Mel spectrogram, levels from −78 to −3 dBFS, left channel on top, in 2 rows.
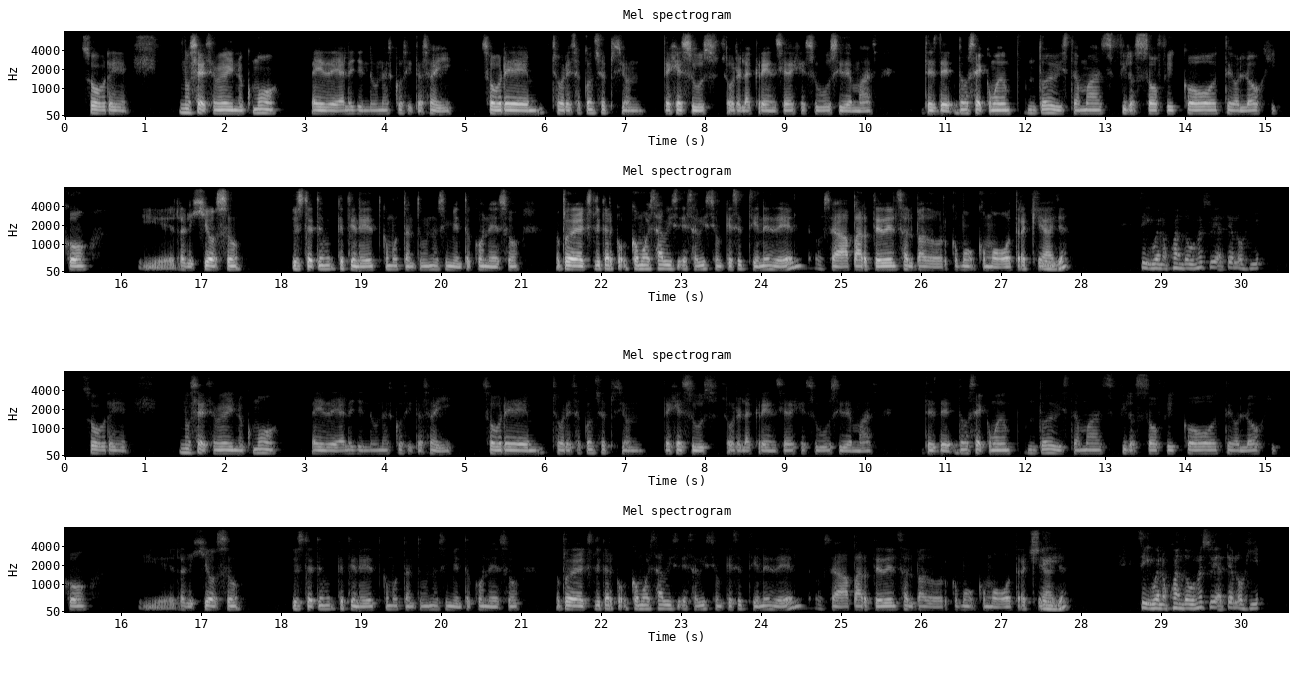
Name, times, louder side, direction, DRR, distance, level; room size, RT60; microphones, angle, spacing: voice 1, 0.2-1.1 1.4-2.7 3.1-4.8 5.2-10.1 10.7-15.0 15.3-15.6 16.2-17.5 18.1-21.0 21.4-27.8, left 6 dB, 75° left, 0.4 m, -31 dB
voice 2, 27.4-27.8 28.7-30.2, right 3 dB, 80° right, 0.9 m, -35 dB
5.9 x 5.0 x 5.8 m
head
